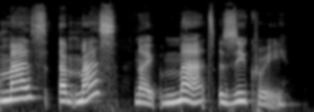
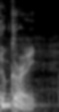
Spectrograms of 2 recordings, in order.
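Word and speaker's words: Matt Czuchry: It's got Matt Zuccari. Is that how I said his name, right? Yeah, it's Matt Zuccari.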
